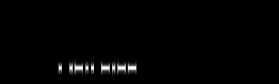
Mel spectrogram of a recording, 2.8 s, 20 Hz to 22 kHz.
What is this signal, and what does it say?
Morse code, heard as a keyed tone, about 46 wpm, 700 Hz. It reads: ELY
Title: USA Call Sign Postfixes - 3 Letters 45wpm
